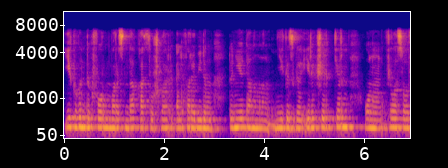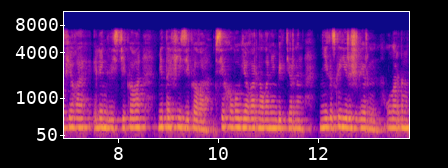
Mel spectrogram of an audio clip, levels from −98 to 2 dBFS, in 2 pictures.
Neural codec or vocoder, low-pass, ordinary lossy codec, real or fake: none; 7.2 kHz; none; real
